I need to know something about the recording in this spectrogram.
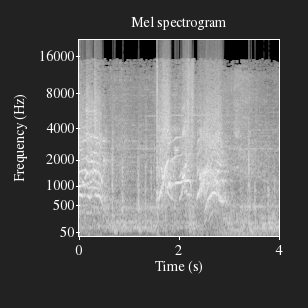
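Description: A young woman shouts in panic.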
